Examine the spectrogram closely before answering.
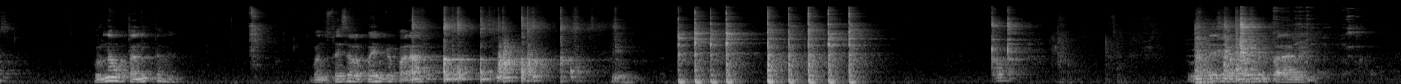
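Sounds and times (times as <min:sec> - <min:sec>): utensil knocking metal bowl: 0:04.1 - 0:05.8.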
